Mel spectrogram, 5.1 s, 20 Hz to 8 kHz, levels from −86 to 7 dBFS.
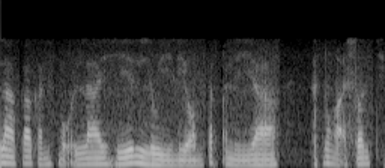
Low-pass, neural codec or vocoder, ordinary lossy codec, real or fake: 7.2 kHz; none; AAC, 16 kbps; real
